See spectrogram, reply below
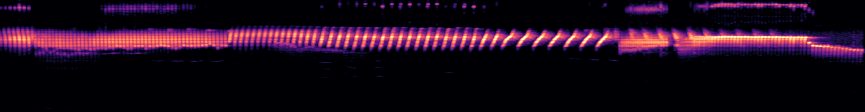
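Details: Canary in full, vigorous song: a loud, unbroken stream of rapid rolling trills, the pulses speeding and rising in pitch, then a buzzy run and a long descending whistle at the end.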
